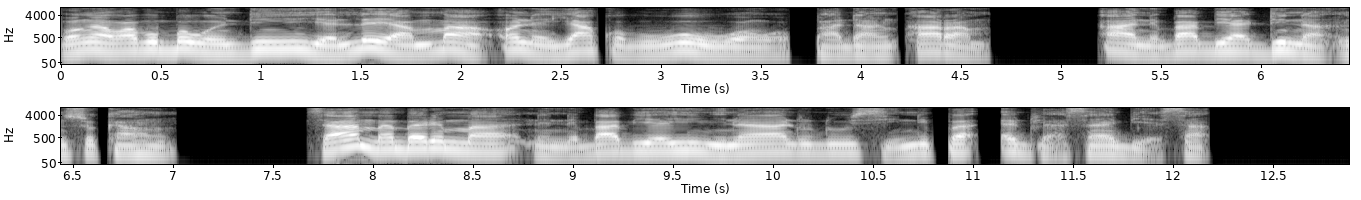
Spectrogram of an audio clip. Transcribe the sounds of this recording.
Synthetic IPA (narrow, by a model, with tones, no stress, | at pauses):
wɔ̃˦nã˨wa˦bʊ˦bɔ˦wɔ̃˨n˨dĩ˦nji˦jɛ˨le˦a˨mã˦˨ʔɔ˦nɪ̃˨ja˦kʰɔ˨bwɔ˦wɔ̃˨nwɔ̰˨pʰa˨dã˨na˦ɾã˨m | a˨nɪ̃˨ba˦bɪ˦a˦di˦nã̰˨n̩˦sʊ˦kʰa˦ɦʊ̃˦ | saː˦m̩˦mã˦bæ˦ɾi˦mã˦nɪ̃˨nɪ̃˨ba˦bɪ˦a˦ji˦ɲĩ˨nãː˦dʊ˦dʊ˦si˨n̩˦nĩ˦pa˦æ˦du˨a̰˨sã˦bi˨ɛ̰˨sã̰˦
